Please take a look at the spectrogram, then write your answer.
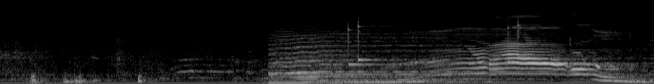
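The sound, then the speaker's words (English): A cat lets out one long, loud, drawn-out meow that rises and wavers for several seconds, after a few soft thumps and quiet background noise. “Chubbikins, you come out here this instant, you bad cat.”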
